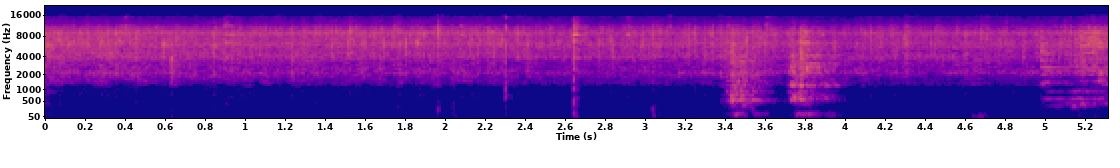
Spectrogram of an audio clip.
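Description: Blended chopped onion frying in oil in a wok on an electric heater, a steady bright sizzle throughout with a few brief stirring scrapes and clicks, no talking.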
